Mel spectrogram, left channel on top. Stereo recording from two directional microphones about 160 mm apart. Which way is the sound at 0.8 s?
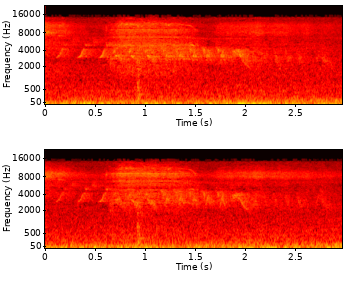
10° right (ahead or behind).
